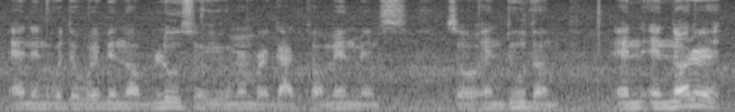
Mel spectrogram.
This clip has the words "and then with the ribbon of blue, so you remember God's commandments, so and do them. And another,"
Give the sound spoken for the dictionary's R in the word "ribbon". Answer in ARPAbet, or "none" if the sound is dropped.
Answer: W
